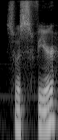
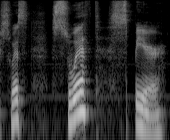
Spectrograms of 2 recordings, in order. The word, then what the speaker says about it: Swift Spear: Swiss Sphere. Oh, maybe I'm just being dumb. Swiss Spear. Swift Spear. Swift Spear. I guess I am saying it wrong. I guess I'm saying Swiss Sphere.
